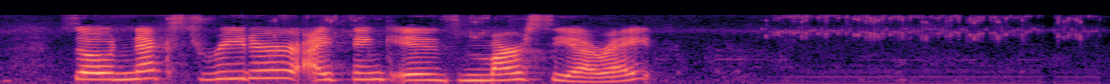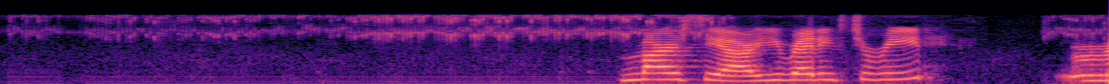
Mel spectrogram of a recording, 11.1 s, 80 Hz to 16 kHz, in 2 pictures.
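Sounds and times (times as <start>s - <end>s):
low steady hum: 0.1s - 11.0s
high-pitched chirring: 1.0s - 10.2s, 10.8s - 11.0s.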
